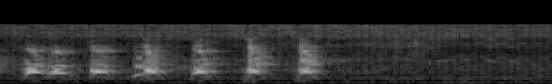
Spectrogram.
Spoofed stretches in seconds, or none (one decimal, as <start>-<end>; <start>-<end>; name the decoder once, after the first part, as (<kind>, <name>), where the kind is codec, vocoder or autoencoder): 0.0-5.5 (vocoder, BigVGAN v2)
